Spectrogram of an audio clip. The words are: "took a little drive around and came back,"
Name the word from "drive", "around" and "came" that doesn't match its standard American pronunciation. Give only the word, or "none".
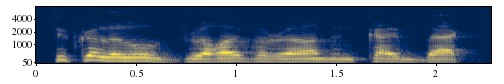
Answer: none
